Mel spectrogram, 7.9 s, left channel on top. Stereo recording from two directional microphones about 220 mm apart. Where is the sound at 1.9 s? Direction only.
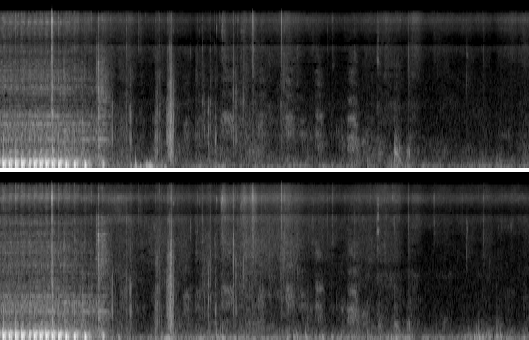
45° left (ahead or behind).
